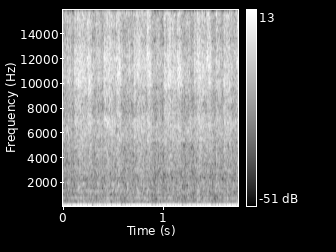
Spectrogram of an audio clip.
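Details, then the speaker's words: 1981 DeLorean converted to carburetor, after electrical and cooling repairs, A/C compressor disconnected: smooth steady idle around 750 rpm, even beat, no ticks, knocks or stumbles; 6 psi, good oil pressure, healthy. "Oh yeah, I love that sound. Listen to that baby purr."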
